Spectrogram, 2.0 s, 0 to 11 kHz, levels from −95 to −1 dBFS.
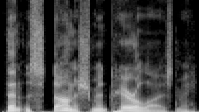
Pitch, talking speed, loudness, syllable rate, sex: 110 Hz, 120 wpm, -19 LUFS, 5.4 syllables/s, male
